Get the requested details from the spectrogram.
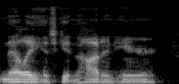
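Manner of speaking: usual speaking voice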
